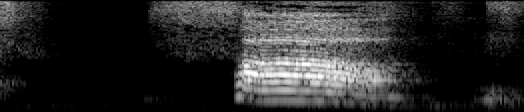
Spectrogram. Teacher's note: اگلے دانتوں کے دونوں اوپر والے 2 دانت کا سرا اور نیچے والے ہونٹ کے اندرونی حصے کے اوپر اس کو رکھیں گے, اور آپ اس کو ایسے رکھیں, جب پیچھے سے ہوا کے پریشر آئے گا تو آپ نے ادا کرنا ہے فا.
